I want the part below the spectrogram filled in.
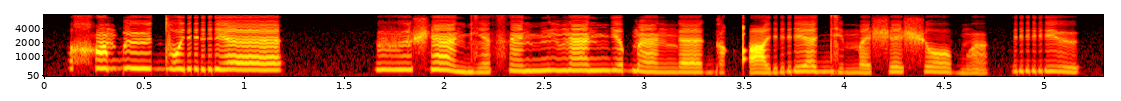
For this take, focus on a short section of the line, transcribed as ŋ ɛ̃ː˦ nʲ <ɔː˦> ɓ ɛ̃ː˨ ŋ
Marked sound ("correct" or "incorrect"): incorrect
